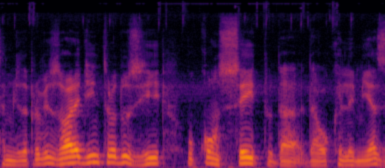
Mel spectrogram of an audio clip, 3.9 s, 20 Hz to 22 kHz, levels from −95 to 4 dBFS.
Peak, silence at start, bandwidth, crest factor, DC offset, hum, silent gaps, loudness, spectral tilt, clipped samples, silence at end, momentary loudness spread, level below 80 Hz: -10 dBFS; 0 s; over 20 kHz; 18 dB; under 0.1%; none; none; -28 LUFS; -6.5 dB/octave; under 0.1%; 0 s; 10 LU; -58 dBFS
